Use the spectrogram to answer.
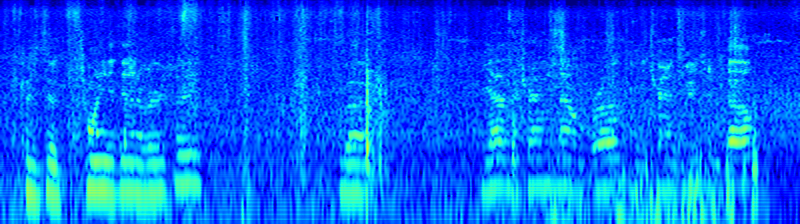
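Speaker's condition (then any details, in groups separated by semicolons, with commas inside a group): Parkinson's disease; young onset, uncontrollable shaking, deep brain stimulation implant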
